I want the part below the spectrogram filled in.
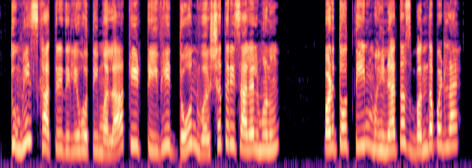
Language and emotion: Marathi, angry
